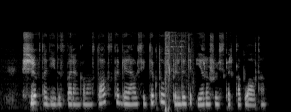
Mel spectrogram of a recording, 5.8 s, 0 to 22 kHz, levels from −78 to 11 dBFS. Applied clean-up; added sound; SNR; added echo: classical method WPE with log-MMSE.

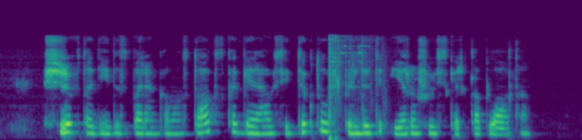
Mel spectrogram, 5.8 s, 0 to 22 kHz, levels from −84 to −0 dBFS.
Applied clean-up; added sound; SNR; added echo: none; Shatter; 18 dB; reverberation time 0.2 s.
